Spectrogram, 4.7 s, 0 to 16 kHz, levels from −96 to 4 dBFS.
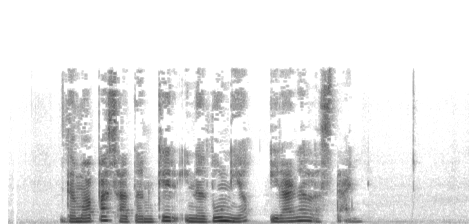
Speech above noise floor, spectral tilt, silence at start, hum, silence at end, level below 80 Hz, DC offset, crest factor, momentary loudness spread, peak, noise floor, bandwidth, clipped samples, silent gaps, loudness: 42 dB; -4 dB/octave; 0.6 s; none; 1.1 s; -74 dBFS; under 0.1%; 20 dB; 11 LU; -6 dBFS; -66 dBFS; 11.5 kHz; under 0.1%; none; -24 LUFS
